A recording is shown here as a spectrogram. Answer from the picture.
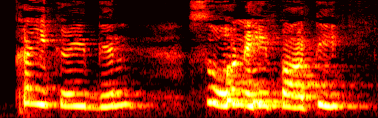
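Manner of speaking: pained rise on each question, as if reliving the hurt; anguished. Acted. Bano writing to Champa about families turned enemies, anguished.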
